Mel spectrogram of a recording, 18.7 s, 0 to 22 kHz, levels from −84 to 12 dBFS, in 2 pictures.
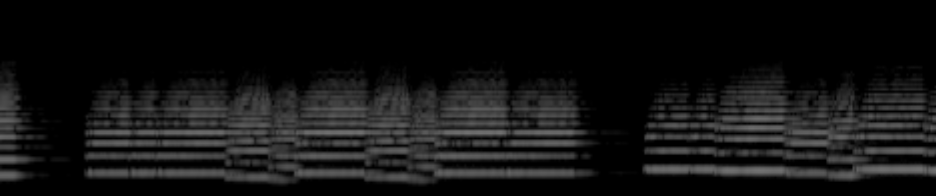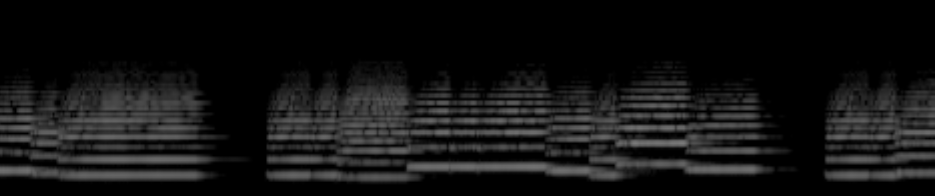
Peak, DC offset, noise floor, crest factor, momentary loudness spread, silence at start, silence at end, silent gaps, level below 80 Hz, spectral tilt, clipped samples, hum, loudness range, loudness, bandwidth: -30 dBFS; under 0.1%; -78 dBFS; 16 dB; 7 LU; 0 s; 0 s; none; under -90 dBFS; 0 dB/octave; under 0.1%; none; 3 LU; -44 LUFS; 8.4 kHz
